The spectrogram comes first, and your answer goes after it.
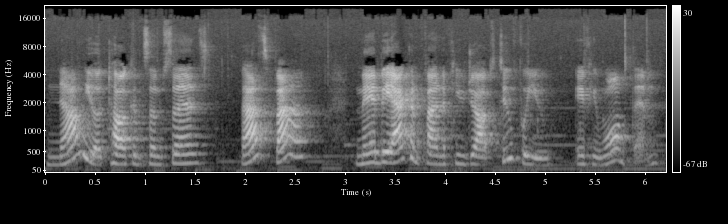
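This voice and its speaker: A woman voicing a sensible, gently teasing father in a bedtime story, with a measured, reasoning manner. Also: medium pitch, big pitch swings. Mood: approving. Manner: measured, reasoning, mildly doubtful. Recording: roomy sound with faint music behind.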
